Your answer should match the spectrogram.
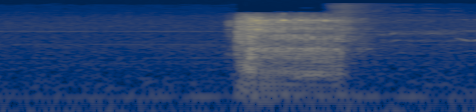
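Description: A person's short, sharp breath out, a puff of air about a second in that lasts about half a second, against quiet room tone.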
